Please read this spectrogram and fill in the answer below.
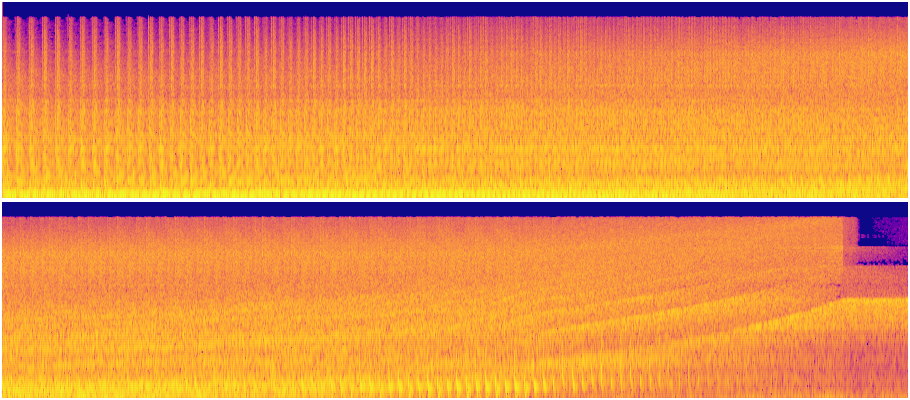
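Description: Electronic dance music mixed live by a DJ, a fast, even pulsing beat over heavy bass. From about halfway the bass thins out while synth sweeps climb in pitch into a build-up, and the bass drops away entirely a few seconds before the end.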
